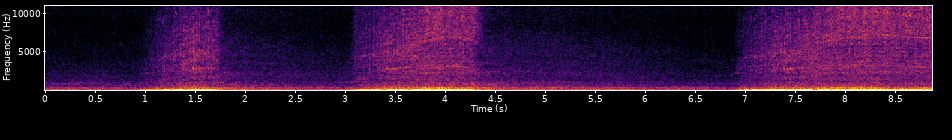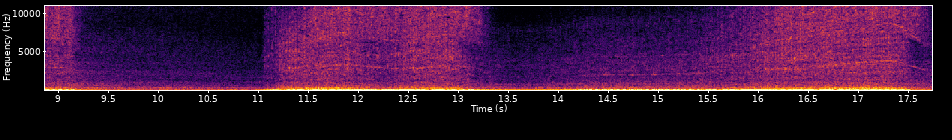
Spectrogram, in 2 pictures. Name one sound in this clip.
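A truck engine revs up in loud bursts, again and again.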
